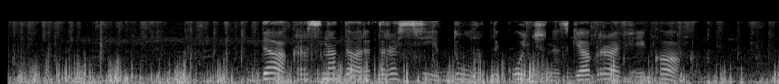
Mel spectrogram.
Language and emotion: Russian, angry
